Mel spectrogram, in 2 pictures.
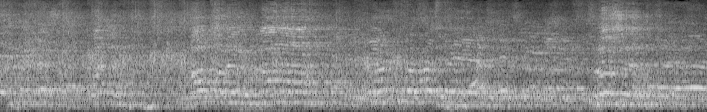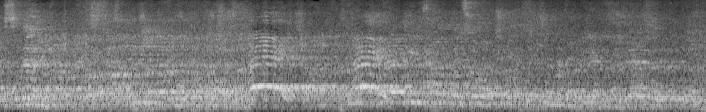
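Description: A crowd of people chatters loudly in a large echoing hall.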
